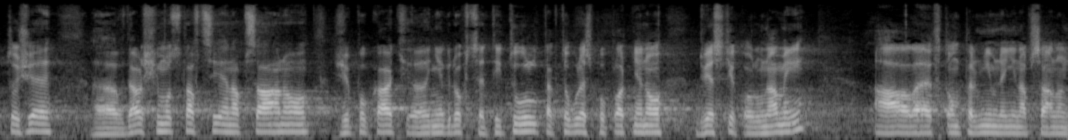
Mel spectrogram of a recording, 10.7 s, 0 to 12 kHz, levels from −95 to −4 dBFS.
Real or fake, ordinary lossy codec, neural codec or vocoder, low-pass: fake; MP3, 64 kbps; vocoder, 24 kHz, 100 mel bands, Vocos; 10.8 kHz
